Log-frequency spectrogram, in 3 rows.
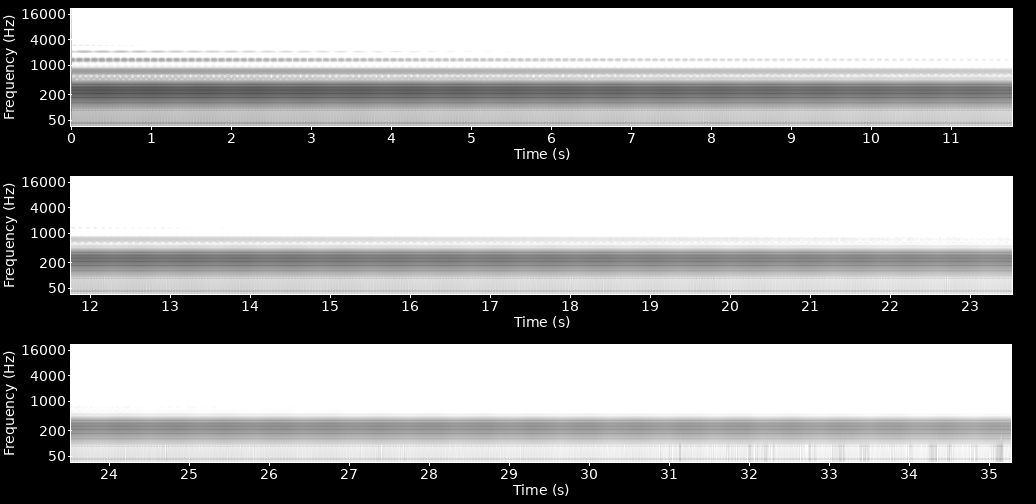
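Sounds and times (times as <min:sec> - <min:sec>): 
singing bowl set: 0:00.0 - 0:20.0.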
